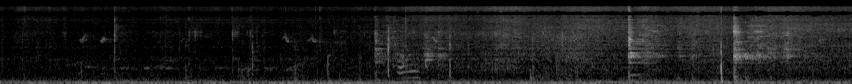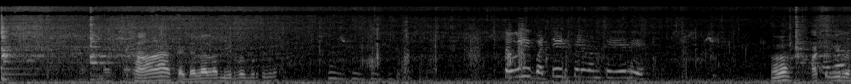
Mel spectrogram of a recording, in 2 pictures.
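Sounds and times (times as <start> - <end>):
food sizzling in pan: 0.0 - 17.0
spatula scraping pan: 5.8 - 10.2
spatula clinking on pan: 7.3 - 9.8.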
